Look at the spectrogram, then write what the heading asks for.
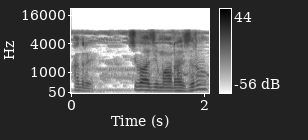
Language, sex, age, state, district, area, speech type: Kannada, male, 30-45, Karnataka, Koppal, rural, spontaneous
